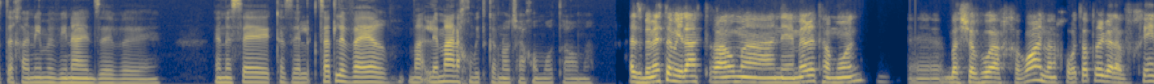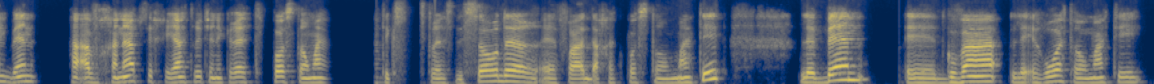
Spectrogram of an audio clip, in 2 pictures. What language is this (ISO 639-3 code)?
heb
